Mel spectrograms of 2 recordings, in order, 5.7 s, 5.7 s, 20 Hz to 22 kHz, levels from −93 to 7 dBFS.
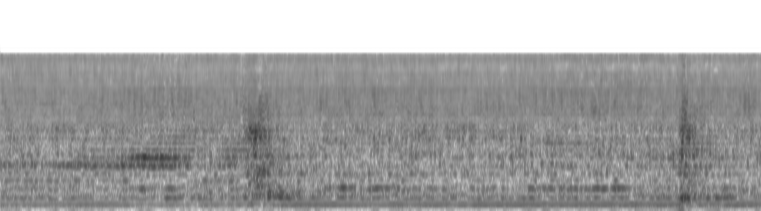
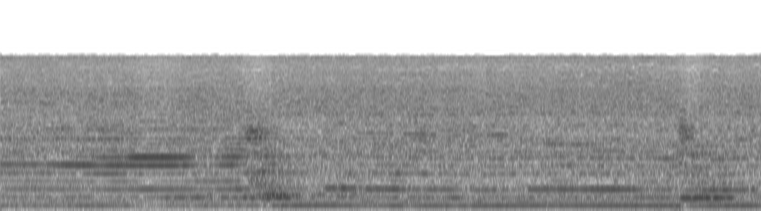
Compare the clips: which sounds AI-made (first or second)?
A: first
